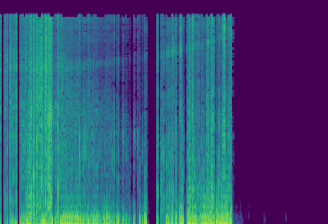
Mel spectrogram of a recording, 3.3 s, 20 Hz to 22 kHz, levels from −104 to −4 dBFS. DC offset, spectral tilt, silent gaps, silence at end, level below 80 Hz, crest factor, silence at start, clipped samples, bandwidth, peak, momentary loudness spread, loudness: 5%; -4 dB/octave; 1.49-1.56 s, 2.49-2.85 s; 0.4 s; -32 dBFS; 18 dB; 0 s; under 0.1%; 17.5 kHz; -6 dBFS; 17 LU; -26 LUFS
